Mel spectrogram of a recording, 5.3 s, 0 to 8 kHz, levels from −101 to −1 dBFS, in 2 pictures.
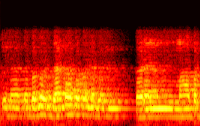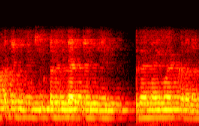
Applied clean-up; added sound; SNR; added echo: none; none; none; reverberation time 0.9 s.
